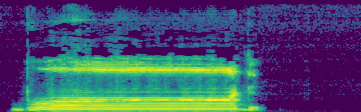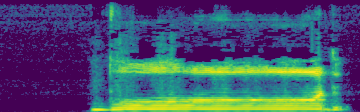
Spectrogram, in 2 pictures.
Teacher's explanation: جیسے ہی یہ زبان کی سائڈز لگتی ہے تو زبان تھوڑی سی آگے موو ہوتی ہے، اس کے اندر درازی آتی ہے، اور یہ آہستہ سے آتی ہے۔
